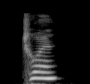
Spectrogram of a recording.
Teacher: First tone high flat stays high and steady.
